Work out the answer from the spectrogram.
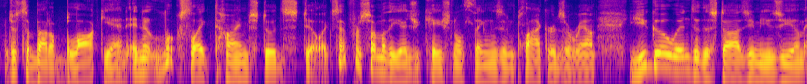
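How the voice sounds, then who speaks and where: A middle-aged man hosting a vintage computer talk, chatting casually and rambling with fillers and self-corrections. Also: lowish voice. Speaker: vintage computer channel host. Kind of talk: casual commentary.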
